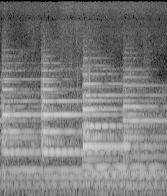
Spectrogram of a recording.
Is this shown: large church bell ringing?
yes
